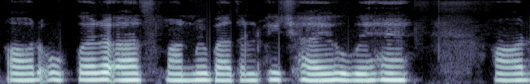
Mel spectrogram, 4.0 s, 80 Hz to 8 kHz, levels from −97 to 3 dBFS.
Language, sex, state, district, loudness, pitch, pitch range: Hindi, female, Chhattisgarh, Korba, -15 LUFS, 230 Hz, 225-235 Hz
